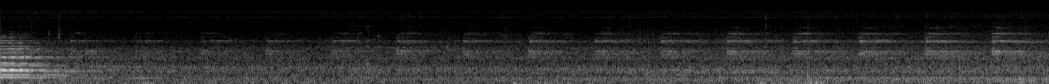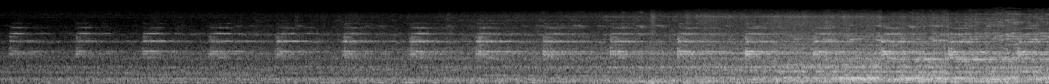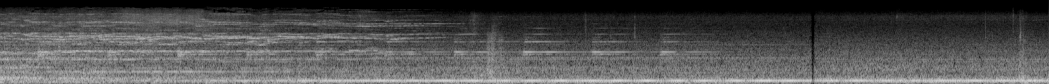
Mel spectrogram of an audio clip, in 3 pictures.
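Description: A brief horn blast at the start, then an NJ Transit electric locomotive and its multilevel coaches approaching and pulling into the station, growing steadily louder with high steady whines. The brakes and wheels squeal as it slows to a stop, leaving a steady low hum from the standing train.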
